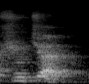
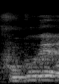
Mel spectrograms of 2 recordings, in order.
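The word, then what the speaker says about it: future: फ्यूचर। एफ यू टी यू आर ई क्या है? फ्यूचर। इसको हम फुटूरे नहीं पढ़ेंगे।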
